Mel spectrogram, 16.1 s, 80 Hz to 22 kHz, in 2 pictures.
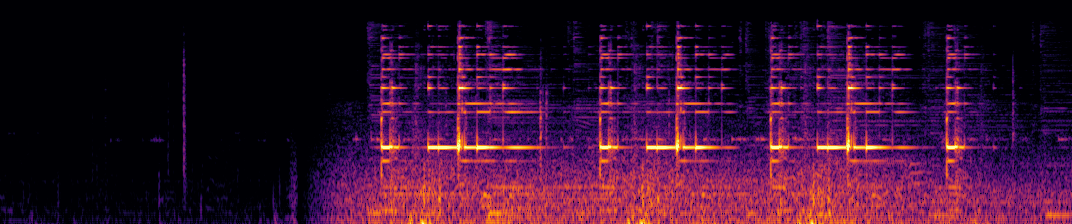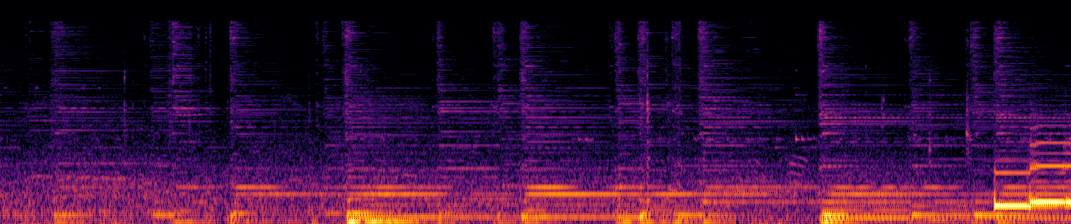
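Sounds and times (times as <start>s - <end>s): shuffling footsteps on trail: 0.0s - 2.3s
small jingle bell clinking: 2.8s - 7.5s.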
